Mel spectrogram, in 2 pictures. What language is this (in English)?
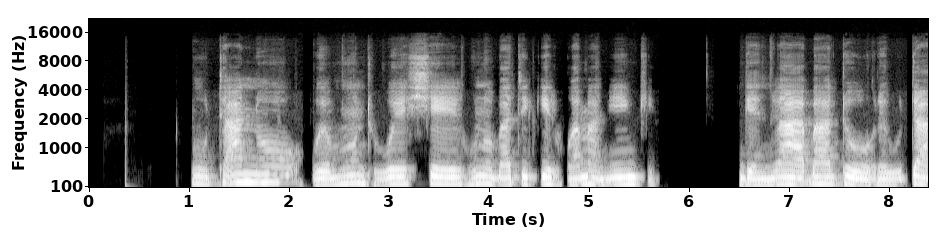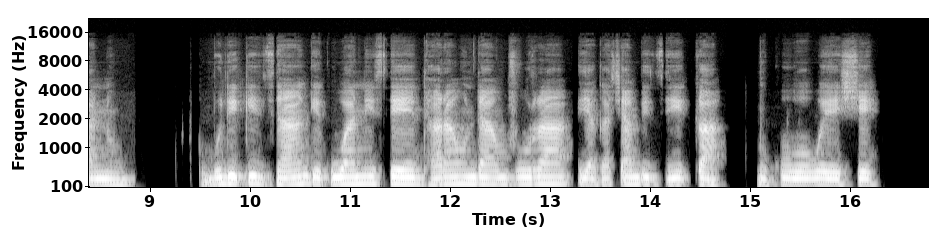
Ndau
